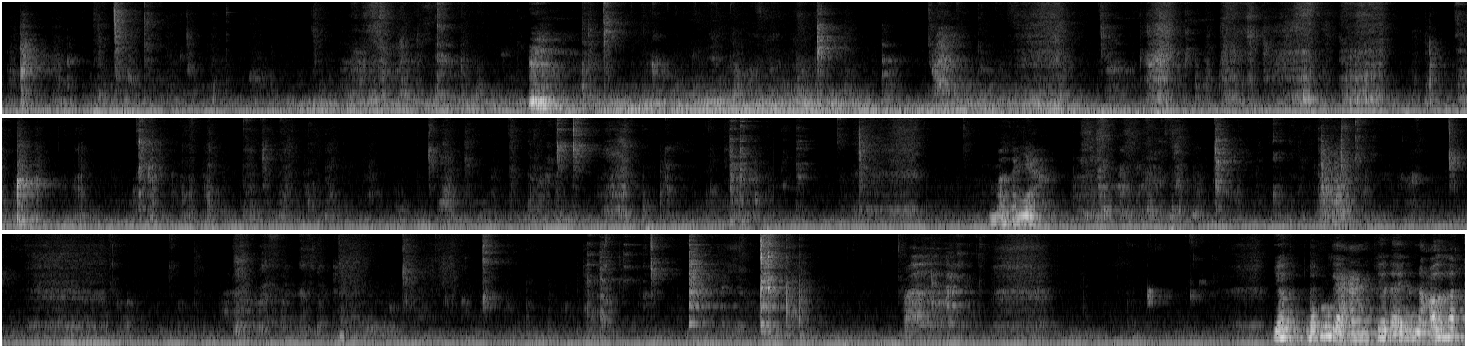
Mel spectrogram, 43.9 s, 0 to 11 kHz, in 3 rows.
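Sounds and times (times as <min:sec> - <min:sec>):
low hum: 0:00.0 - 0:23.2
slurping and chewing noodles: 0:00.9 - 0:05.2, 0:06.0 - 0:21.4
utensils clinking against a bowl: 0:35.0 - 0:37.4.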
